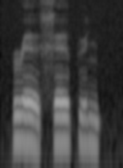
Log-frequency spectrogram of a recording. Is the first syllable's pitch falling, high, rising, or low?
falling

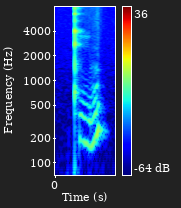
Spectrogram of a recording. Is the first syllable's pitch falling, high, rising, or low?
rising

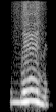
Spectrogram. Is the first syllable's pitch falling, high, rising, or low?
falling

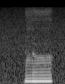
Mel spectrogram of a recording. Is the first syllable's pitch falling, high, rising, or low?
high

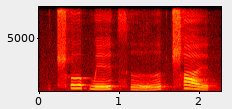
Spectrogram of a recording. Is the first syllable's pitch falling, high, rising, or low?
high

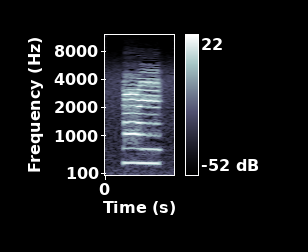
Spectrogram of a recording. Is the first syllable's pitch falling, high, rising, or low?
high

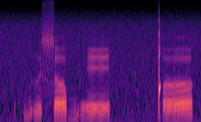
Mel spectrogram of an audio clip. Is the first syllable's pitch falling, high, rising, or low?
low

